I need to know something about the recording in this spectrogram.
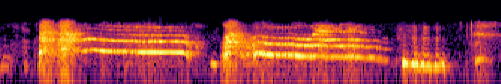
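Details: Male pet dog playing wildly, another dog later trying to mount him: two long, sustained howls, each opening with a harsh bark-like onset and slowly sliding lower, then short yips.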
